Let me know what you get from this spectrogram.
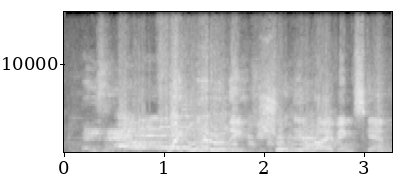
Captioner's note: cheering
